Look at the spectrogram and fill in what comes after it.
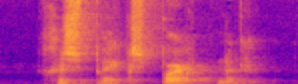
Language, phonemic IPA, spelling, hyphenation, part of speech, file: Dutch, /ɣəˈsprɛksˌpɑrt.nər/, gesprekspartner, ge‧spreks‧part‧ner, noun, Nl-gesprekspartner.ogg
- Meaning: 1. conversation partner 2. interlocutor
